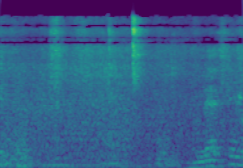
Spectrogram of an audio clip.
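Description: Room sounds of a seated group stirring, with a voice trailing off at the very start and two light clicks about half a second and just over a second in.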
